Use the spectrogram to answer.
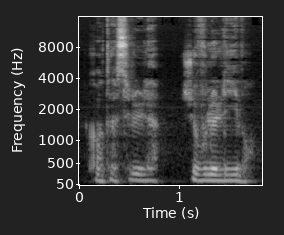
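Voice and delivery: plain reading voice

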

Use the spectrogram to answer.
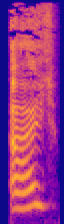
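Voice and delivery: sharp high shriek; a piercing yelp of pain; пронзительный визг. A narrator's reading. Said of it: "пронзительный визг". (пронзительный визг боли)

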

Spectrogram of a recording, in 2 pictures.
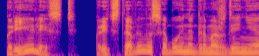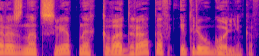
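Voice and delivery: usual speaking voice

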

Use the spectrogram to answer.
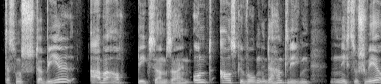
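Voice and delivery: high, loud, eager rush of an answer; eager recital. Acted. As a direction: show off everything he knows.

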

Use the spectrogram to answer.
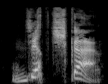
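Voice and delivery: high, sudden exclamation; mild cry in a high voice. A narrator's reading. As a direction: call out abruptly to a child. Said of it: "вдруг вскрикнула Ларисса".

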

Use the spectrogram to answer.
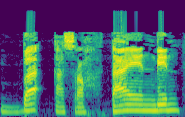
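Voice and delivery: "bin" drawn out slowly; slow spelling drill. Shown as a demonstration. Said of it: "bi, bi, in gitu ya".

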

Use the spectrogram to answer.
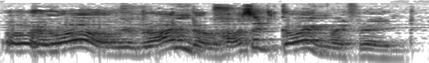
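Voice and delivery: usual speaking voice

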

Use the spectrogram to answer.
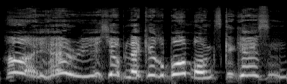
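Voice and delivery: put-on a dim, happy boy bragging about candy; silly Neville voice. Neville cheerfully tells Harry he ate rat poison.

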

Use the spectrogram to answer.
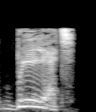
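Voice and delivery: forceful outburst of swearing; angry curse. A narrator's reading. Man jumps up from spilled juice, angry curse. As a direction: spit out the swearword angrily. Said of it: "закричав, он вскочил".

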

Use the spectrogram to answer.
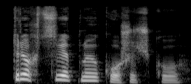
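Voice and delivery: slow, savoured words; savouring explanation. A narrator's reading. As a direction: stretch it out with relish. Cat explains with relish.

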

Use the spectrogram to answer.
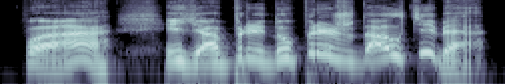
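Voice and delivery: high, slow bratty yell. Acted. The boy yells a warning at his father after being hit. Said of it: "закричал младшенький дурным голосом".

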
